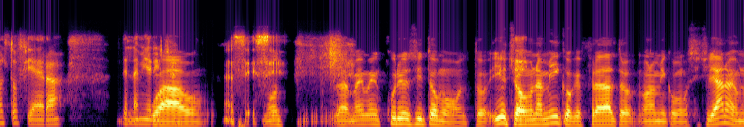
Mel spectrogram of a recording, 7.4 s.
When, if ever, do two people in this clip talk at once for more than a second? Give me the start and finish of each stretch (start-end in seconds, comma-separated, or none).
none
